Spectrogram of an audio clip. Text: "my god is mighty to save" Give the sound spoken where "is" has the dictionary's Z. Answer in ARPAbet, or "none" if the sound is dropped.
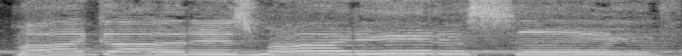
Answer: Z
